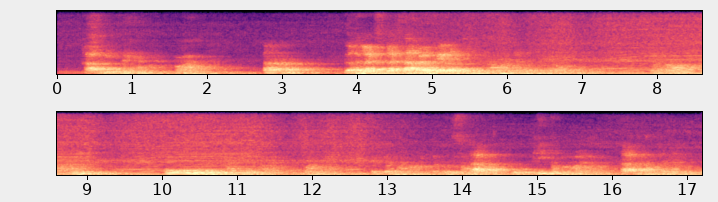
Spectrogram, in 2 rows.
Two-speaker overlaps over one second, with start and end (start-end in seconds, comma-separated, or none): 4.1-5.3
